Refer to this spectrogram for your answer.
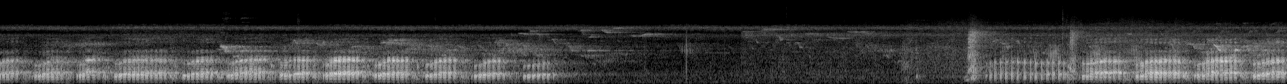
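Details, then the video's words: Black and white colobus (mantled guereza) roaring in an Ethiopian cloud forest. A long run of rhythmic, croaking roar pulses about twice a second fades into a lull, then the pulsed roaring resumes loudly. "The terrifying sounds of Colobus monkeys"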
